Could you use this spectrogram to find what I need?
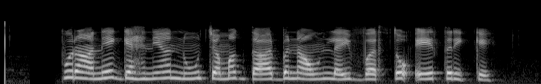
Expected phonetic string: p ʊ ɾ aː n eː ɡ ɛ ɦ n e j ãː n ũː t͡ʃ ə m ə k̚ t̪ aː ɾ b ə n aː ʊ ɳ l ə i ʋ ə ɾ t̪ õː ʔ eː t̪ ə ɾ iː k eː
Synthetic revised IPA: p ʊ ɾ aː n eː ɡ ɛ ɦ n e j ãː n ũː t͡ʃ ə m ə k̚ d̪ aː ɾ b ə n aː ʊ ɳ l ə iː ʋ ə ɾ t̪ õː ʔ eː t̪ ə ɾ iː k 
